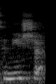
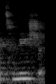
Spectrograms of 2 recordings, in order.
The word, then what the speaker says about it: Tuniscia: she's talking about every interview is done it's Tanisha oh it's very rare that people say Tanisha okay Kay I prefer people not to say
